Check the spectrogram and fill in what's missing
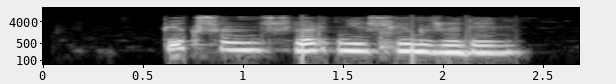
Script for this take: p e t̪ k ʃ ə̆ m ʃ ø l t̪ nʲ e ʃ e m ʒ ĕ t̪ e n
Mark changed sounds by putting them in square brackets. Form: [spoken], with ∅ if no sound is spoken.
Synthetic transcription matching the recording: p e [∅] k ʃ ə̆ [n] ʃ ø [r] t̪ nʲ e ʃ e m ʒ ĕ [d̪] e n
